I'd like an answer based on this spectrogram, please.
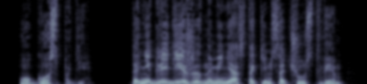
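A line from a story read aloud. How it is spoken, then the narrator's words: Barking. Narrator (Russian): рявкнула она на Дариуса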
